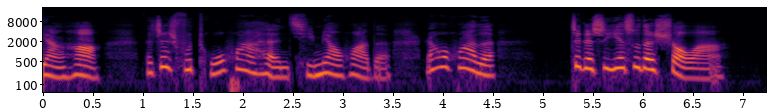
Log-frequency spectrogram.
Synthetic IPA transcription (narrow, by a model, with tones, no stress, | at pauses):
ɑ˥˩ŋɦɑ˥˧ | na˥˧ʈ͡ʂɤ˥˩fu˧˥t̪ʰu˧˥xwa˥˩xə˨˩nt͡ɕʰi˧˥mjɑ˥˧ʊxwa˥˩d̪ə̰˩ɻa˧˥nxo˥˧ʊxwa˥˩d̪ə˩ | ʈ͡ʂɤ˥˩ɡə˩ʂɻ̩˥˩jɛ˥su˥d̪ə˨ʂo˨˩ʊɐ̰˦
